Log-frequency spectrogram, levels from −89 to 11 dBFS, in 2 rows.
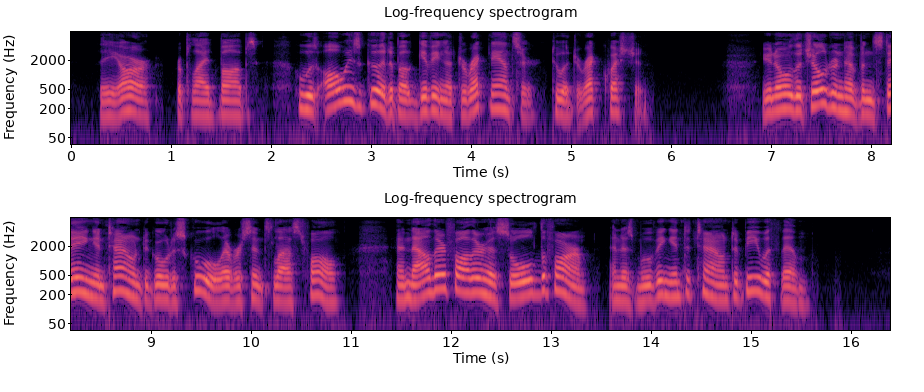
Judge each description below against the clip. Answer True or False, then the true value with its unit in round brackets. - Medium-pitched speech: True (170 Hz)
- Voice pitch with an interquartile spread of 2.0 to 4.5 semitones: False (5.1 semitones)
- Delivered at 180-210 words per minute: True (185 wpm)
